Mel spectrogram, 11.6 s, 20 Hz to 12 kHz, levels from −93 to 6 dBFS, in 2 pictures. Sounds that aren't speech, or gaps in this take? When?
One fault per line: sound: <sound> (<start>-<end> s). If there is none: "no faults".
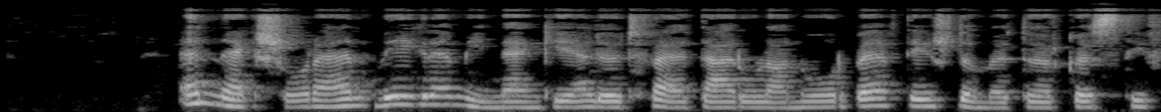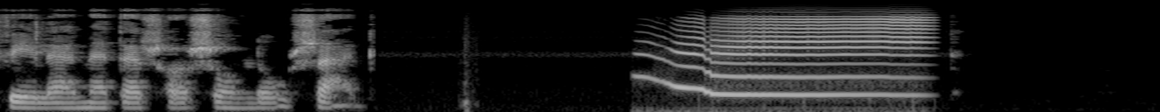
sound: whoosh (8.1-8.2 s)
sound: squeak (9.0-10.5 s)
